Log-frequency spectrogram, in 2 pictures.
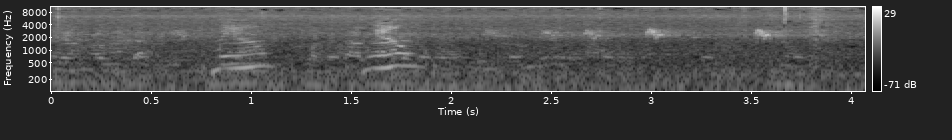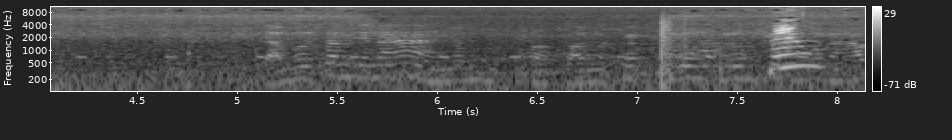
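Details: Cats living at a pagoda, hiding because they are afraid of humans, give short meows with rising-falling tones, about three scattered through the stretch, over steady low background hum.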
